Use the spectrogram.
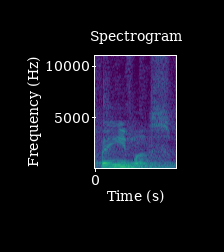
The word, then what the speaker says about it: famous: A pronúncia correta da palavra famous ou famoso é com us, famous.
